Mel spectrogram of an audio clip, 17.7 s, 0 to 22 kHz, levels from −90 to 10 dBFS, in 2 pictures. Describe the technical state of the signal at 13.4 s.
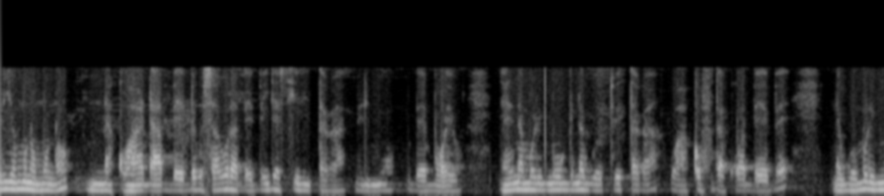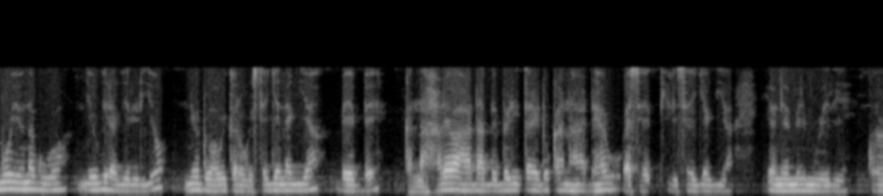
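At 13.4 s the speech carries a gritty hiss that rises and falls with its loudness, roughness on sharp onsets, and a dull top with nothing above 5.3 kHz. This is 4-bit ADPCM compression, present throughout. Coding each sample as a coarse step from a prediction leaves heavy, level-following noise, consistent with a rate near 44 kbps.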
